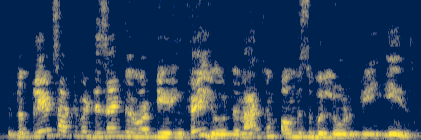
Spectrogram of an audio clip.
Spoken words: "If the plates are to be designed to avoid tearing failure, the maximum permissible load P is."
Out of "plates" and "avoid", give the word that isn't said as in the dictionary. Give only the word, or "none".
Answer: avoid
